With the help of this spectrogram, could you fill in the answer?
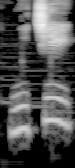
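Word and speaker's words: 日: এর উচ্চারণ নিচি বা হি হয়। কখন নিচি উচ্চারণ করতে হবে আর কখন হি, সেটা আস্তে আস্তে অভ্যেস হয়ে যাবে। সাধারণভাবে বলা যায় যে নির্দিষ্ট কোনো দিন বোঝাতে হি উচ্চারণ করা হয়, আর দিন গণনা করার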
